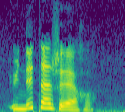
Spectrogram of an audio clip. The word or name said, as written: Une etagere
